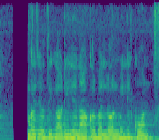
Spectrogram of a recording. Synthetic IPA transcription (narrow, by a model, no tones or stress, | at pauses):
ŋɡəd͡ʒoːt̪iɡaːɽileːnaːkəɾbɐlːoːnmɪlikoːn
